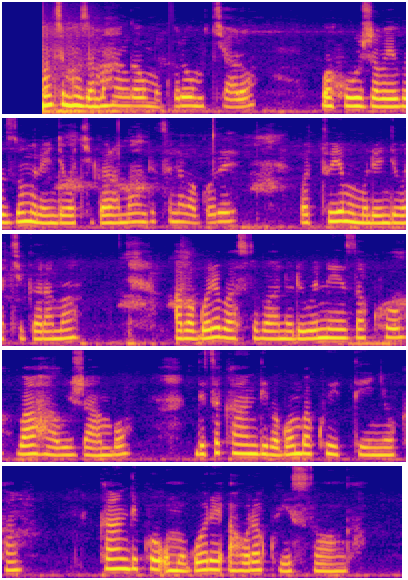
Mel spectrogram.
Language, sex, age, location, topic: Kinyarwanda, female, 18-24, Huye, government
